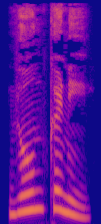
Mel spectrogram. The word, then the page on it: ಢೊಂಕಣಿ: ḍhoŋkaṇi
